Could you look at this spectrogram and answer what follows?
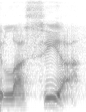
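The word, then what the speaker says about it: la CIA: So the story goes around here they say Lassia instead of CIA. Huh. Um nothing strange about it. That's how it's pronounced when you read it in Spanish.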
